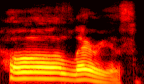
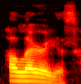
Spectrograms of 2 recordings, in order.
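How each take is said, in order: First: "Hilarious" stretched long and higher; high, very slow "Hilarious"; drawn-out emphasis. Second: Said in the usual way. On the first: Real, not acted. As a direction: hold the first syllable of "Hilarious". Second take stretched for emphasis.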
